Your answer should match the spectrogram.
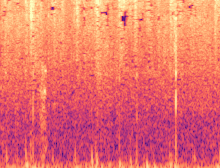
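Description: Faint, sparse soft clicks and light skin rustle from slow hand movements close to the microphone.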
